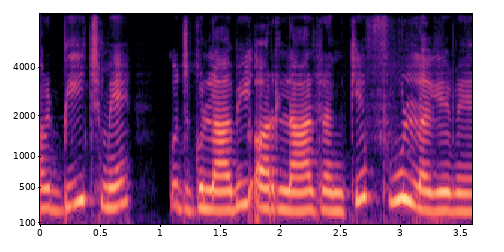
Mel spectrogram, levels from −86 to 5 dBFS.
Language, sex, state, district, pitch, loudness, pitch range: Hindi, female, Delhi, New Delhi, 240 Hz, -14 LUFS, 220-285 Hz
